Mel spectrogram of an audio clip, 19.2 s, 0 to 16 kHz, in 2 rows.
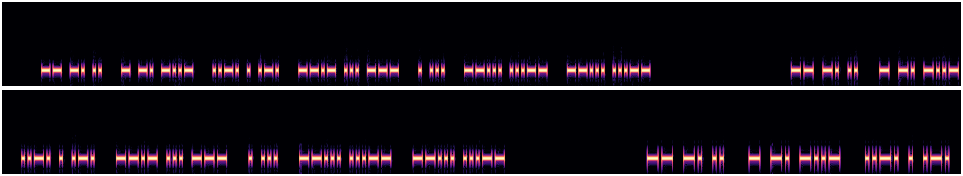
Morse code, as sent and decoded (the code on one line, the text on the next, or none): -- -. .. / - -. -..- / ..-. .-. / --.- ... --- / . ... / --... ...-- / --... ...-- / -- -. .. / - -. -..- / ..-. .-. / --.- ... --- / . ... / --... ...-- / --... ...-- / -- -. .. / - -. -..- / ..-. .-.
MNI TNX FER QSO ES 73 73 MNI TNX FER QSO ES 73 73 MNI TNX FER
